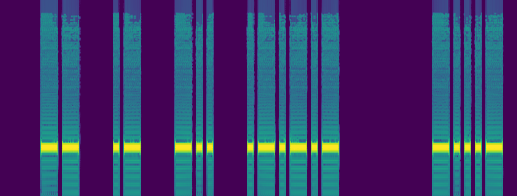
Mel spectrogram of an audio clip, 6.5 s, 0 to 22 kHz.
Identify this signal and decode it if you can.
Morse code, heard as a keyed tone, about 18 wpm, spaced as for 12 wpm, 1000 Hz. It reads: MAD. <BT>
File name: qotdfiles / 12wpm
